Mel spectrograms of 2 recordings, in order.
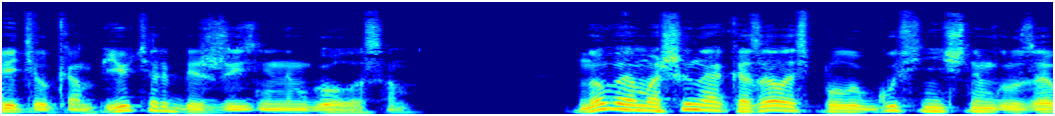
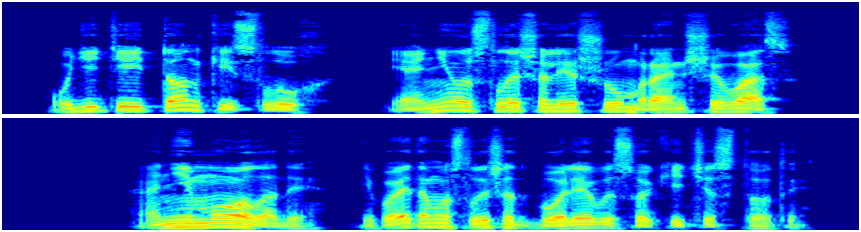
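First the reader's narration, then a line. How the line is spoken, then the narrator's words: Grumbling. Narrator (Russian): проворчал Генри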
